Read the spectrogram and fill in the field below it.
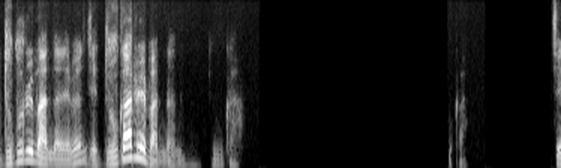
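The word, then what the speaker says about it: Λουκᾶς: 그런데 이 바울이 이렇게 복음을 전하다가 누구를 만나냐면 이제 누가를 만나는 누가. 이제 원어 발음은 사실 누카에 더 가까운데 누가를 만납니다.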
